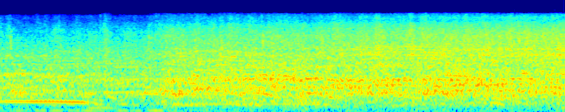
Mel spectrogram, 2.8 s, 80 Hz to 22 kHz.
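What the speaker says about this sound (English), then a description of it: "The crowd not giving up yet" Football crowd at a 1998 high school game between Haslett and Romulus, a dense, steady roar of cheering and clapping that swells slightly and holds loud throughout.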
